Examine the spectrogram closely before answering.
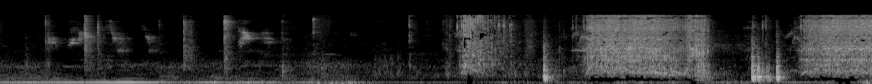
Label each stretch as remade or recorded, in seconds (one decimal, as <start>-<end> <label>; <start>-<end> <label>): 0.0-0.4 recorded; 0.4-1.6 remade; 1.6-2.4 recorded; 2.4-3.1 remade; 3.1-8.7 recorded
